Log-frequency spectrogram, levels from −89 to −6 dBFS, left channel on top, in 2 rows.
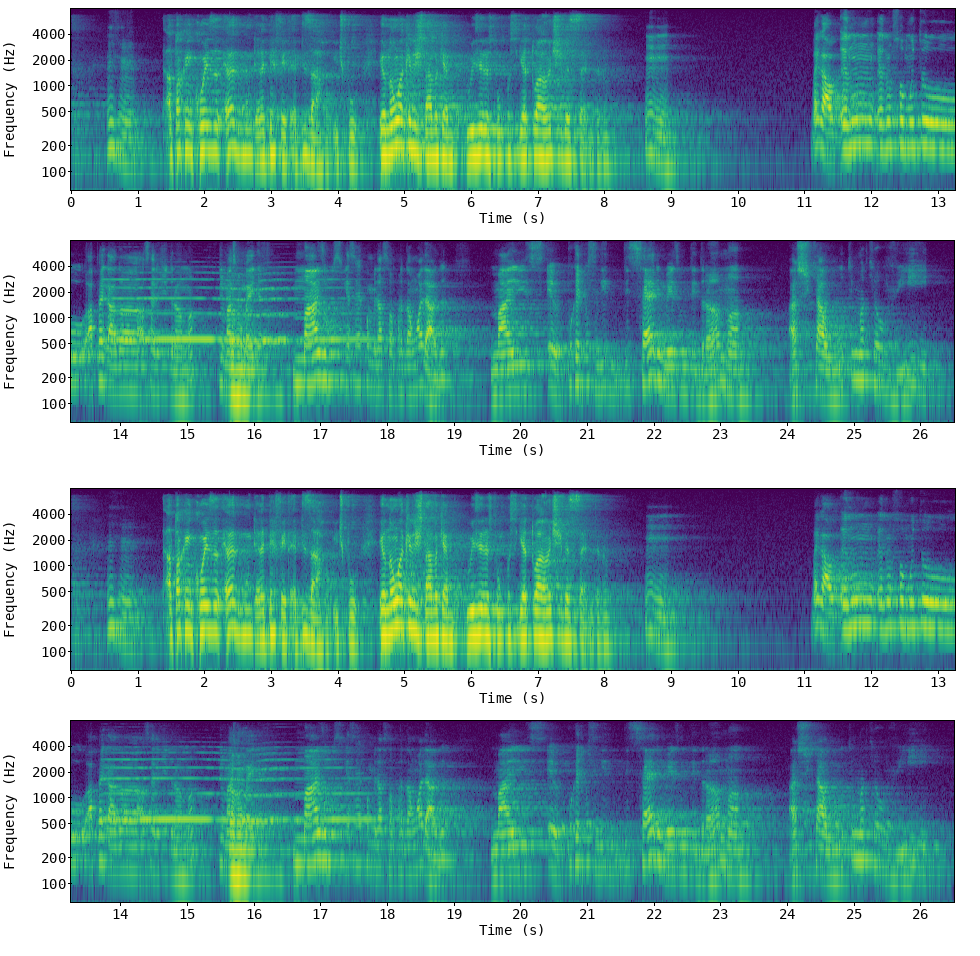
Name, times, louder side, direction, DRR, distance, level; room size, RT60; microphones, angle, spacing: voice 1, 0.5-1.0 8.6-9.0 11.1-15.2 15.5-16.2 16.6-19.0 19.6-23.4 24.0-26.1, left 2 dB, 70° left, 7 dB, 1.3 m, -24 dB
voice 2, 1.4-8.1 15.6-15.9, right 1 dB, 25° right, 9 dB, 0.7 m, -18 dB
Wind instrument woodwind instrument, 13.7-17.8, left 1 dB, 10° right, 5.4 m, -27 dB
29.5 x 19.0 x 7.7 m, 2.5 s
head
